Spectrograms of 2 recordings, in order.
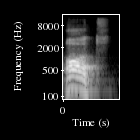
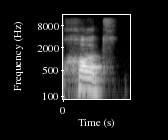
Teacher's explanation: la H que es una H aspirada que se transforma una J para poderla pronunciar. Por ejemplo, yo no digo hot, yo digo hot.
